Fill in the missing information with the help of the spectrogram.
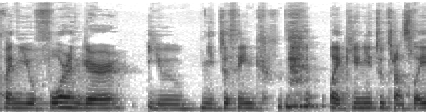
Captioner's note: chuckles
